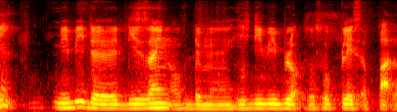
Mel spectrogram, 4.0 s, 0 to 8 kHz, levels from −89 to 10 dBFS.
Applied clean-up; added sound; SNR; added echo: neural separator model SepFormer DNS4.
